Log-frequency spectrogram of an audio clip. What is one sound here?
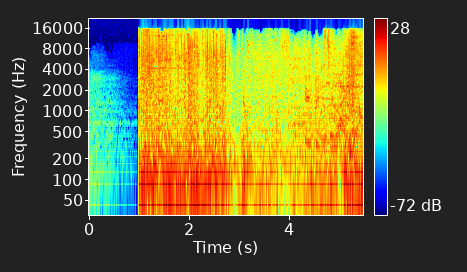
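Guns fire in rapid bursts amid loud battle noise.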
